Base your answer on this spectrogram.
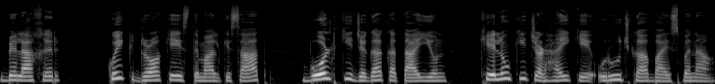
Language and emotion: Urdu, neutral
